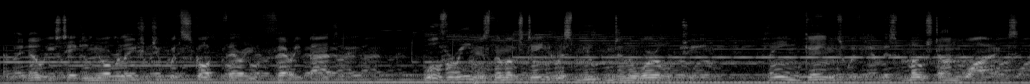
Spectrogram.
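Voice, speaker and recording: A man's voice: low-pitched, fairly even intonation, normal speed, over loud music, natural voice. A man voicing a grave older professor and mentor, formal and admonishing, in a motion comic. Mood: grave, advising.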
